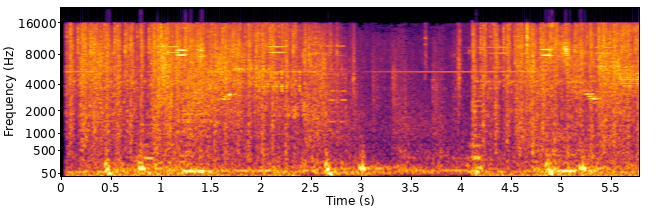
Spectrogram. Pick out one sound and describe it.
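Gunfire rings out in rapid bursts.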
